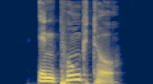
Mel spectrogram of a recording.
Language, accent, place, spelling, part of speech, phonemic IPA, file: German, Germany, Berlin, in puncto, preposition, /ɪn ˈpʊŋkto/, De-in puncto.ogg
- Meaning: regarding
